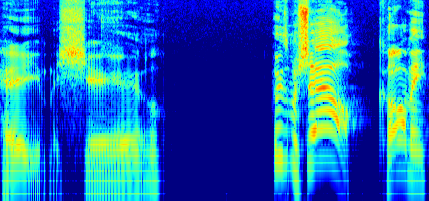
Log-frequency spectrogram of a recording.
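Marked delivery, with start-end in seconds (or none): 0.0-1.3 deep, very low, seductive sexy voice. Streamer reading super chats, asked by a viewer to say hey Michelle: sexy voice. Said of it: "just say, hey, Michelle, in your sexy voice".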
